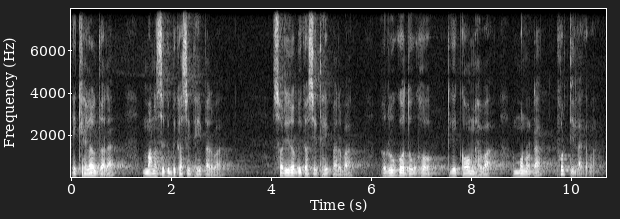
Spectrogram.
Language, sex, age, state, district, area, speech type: Odia, male, 45-60, Odisha, Boudh, rural, spontaneous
